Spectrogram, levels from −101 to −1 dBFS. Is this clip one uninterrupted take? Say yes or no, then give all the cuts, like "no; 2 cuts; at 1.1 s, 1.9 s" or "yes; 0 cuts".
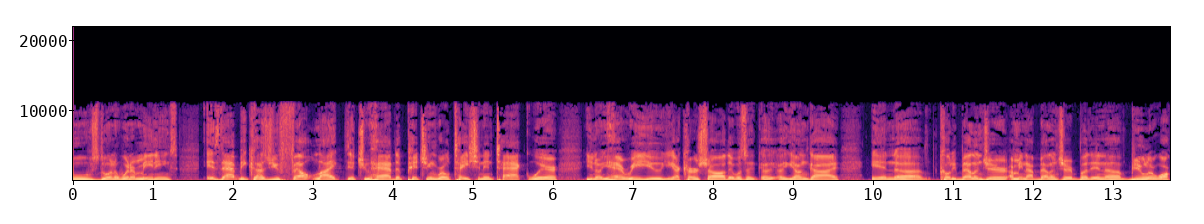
no; 1 cut; at 1.6 s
